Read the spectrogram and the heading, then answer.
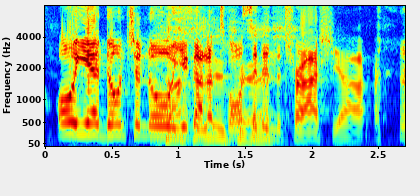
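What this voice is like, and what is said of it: Put-on Fargo Midwest accent. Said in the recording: “Like a Midwest. That's like that Fargo Midwest accent.”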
